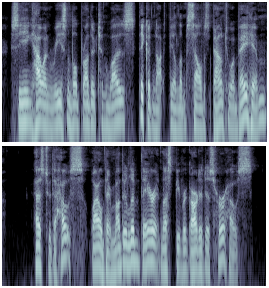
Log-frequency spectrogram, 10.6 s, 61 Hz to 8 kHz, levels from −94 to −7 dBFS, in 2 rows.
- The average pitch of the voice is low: Yes, low, 115 Hz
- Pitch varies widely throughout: No, average, 2.8 semitones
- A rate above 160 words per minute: Yes, average, 170 wpm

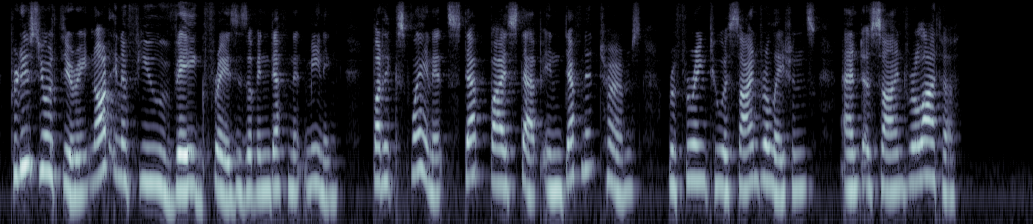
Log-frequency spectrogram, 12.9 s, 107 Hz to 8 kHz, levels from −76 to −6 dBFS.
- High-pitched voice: Yes, high, 220 Hz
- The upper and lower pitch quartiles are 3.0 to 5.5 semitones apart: Yes, average, 3.4 semitones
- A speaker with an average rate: No, slow, 130 wpm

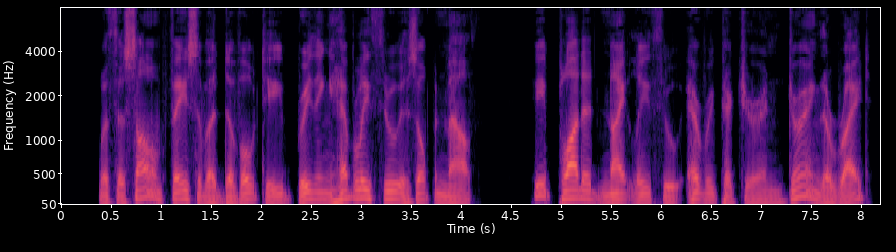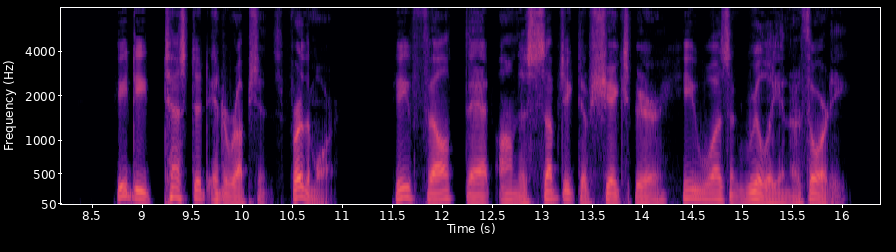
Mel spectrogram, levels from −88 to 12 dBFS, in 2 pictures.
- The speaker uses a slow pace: No, average, 145 wpm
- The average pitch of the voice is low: Yes, very low, 95 Hz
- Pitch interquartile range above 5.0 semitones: Yes, wide, 5.6 semitones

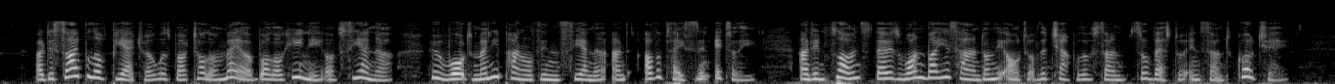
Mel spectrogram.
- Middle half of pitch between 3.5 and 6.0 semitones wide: Yes, average, 4.1 semitones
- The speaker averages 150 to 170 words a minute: No, average, 185 wpm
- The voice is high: Yes, high, 240 Hz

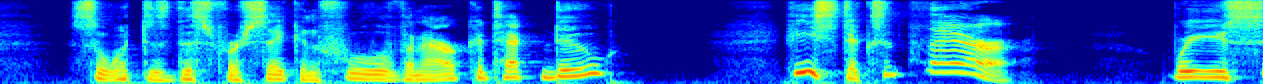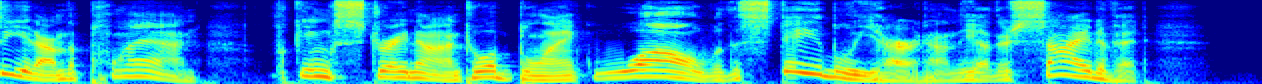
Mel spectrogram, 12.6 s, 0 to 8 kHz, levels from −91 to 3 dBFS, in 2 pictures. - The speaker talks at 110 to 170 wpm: No, average, 180 wpm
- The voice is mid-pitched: Yes, medium, 145 Hz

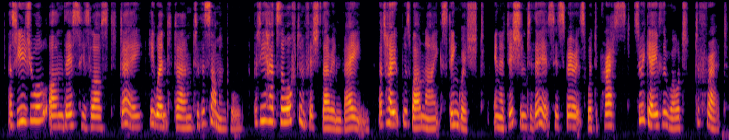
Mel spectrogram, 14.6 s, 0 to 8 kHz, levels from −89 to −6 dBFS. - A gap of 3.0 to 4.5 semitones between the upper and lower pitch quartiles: No, average, 5.1 semitones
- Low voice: No, high, 205 Hz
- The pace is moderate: Yes, average, 180 wpm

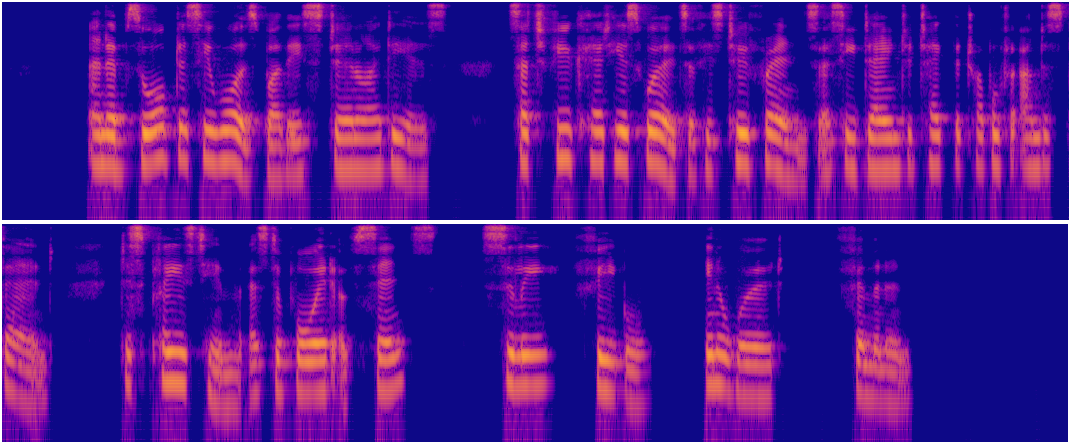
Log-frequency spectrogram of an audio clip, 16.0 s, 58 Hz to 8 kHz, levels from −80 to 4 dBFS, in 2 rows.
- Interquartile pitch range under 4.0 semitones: Yes, average, 2.7 semitones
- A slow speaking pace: No, average, 145 wpm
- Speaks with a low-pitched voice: No, high, 195 Hz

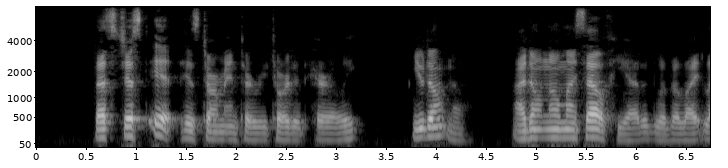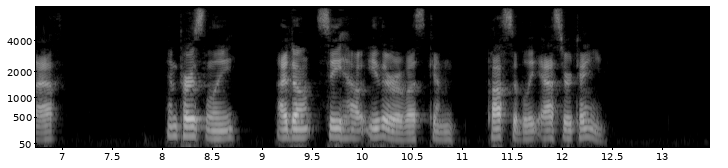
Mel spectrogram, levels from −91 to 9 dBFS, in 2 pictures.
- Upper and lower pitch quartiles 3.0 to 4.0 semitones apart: No, average, 4.5 semitones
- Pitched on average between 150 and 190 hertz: No, low, 125 Hz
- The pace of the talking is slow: No, average, 145 wpm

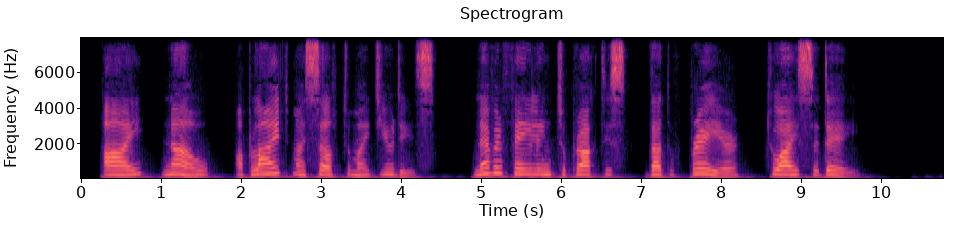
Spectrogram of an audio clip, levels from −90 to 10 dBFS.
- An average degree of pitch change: Yes, average, 3.2 semitones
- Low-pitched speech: No, very high, 250 Hz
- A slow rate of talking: Yes, slow, 95 wpm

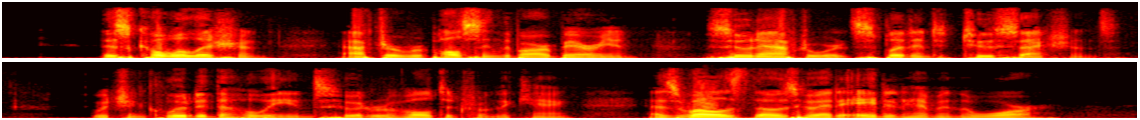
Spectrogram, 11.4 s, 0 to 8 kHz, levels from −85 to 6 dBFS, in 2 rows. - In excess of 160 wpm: Yes, average, 175 wpm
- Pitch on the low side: Yes, low, 100 Hz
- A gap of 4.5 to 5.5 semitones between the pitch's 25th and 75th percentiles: Yes, average, 5.2 semitones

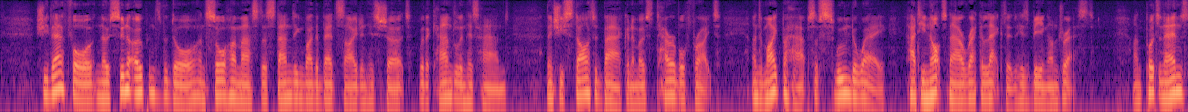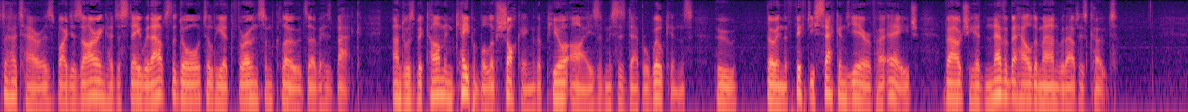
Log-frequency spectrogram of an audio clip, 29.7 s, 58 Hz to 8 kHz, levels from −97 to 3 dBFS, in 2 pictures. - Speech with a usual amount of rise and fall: Yes, average, 3.5 semitones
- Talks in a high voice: No, low, 100 Hz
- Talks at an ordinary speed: No, fast, 210 wpm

